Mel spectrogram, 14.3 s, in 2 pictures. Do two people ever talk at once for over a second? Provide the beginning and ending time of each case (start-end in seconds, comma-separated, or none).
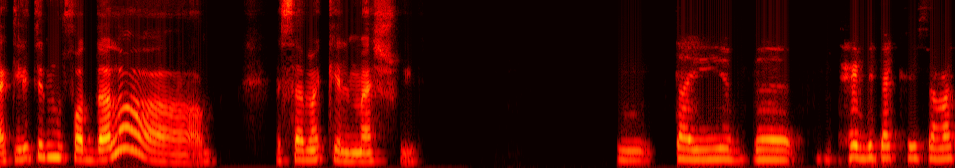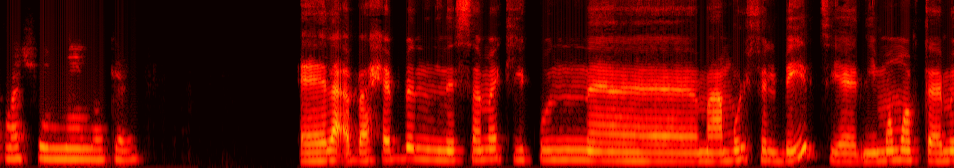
none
